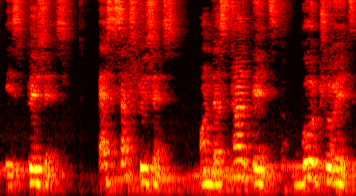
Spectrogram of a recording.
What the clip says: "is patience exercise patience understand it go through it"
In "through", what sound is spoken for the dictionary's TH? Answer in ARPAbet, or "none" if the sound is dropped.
T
